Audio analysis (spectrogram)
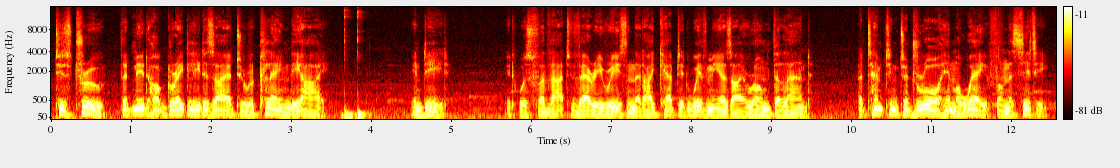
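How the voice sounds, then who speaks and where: Deep brooding dragon-slayer knight played by a man. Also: moderate pace, a little hiss or hum, close to an everyday voice. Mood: firm. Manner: grave, formal archaic diction. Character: brooding, stern lone dragon-slaying knight, blunt and grim. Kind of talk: fantasy game voice acting.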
